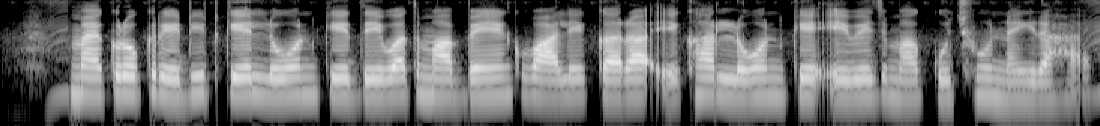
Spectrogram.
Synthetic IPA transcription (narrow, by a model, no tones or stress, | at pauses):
maːkɾokɾeːɖɪʈkeloːnked̪eːʋət̪mãbɛ̃ːŋkʋaːlekəɾaʔḛːkʰəɾloːnkeʔeːʋeːd͡ʒmẽkʊt͡ʃʰũnəɦĩɾəɦɛ̰ː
